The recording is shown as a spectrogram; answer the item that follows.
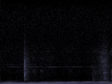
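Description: Low, steady droning tones from a film soundtrack, several pitches held together without change. A short faint click comes about half a second in.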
